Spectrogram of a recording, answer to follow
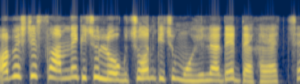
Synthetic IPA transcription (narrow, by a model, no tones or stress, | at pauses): ɔbɪskesaːmnekɪt͡ʃʰuloːkd͡ʒoːnkɪt͡ʃʰumoɦilad̪eːɾd̪ɛːkʰajat͡ʃːʃʰɛ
